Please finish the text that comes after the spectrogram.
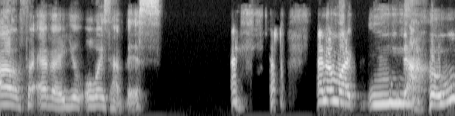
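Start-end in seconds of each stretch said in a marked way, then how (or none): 0.0-1.6 acted-out, completely serious, flat, matter-of-fact deadpan voice. Retelling how she answered the speaker's question, imitating a deadpan reply. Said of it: "She looked at me deadpan in the face, completely serious".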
